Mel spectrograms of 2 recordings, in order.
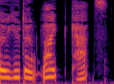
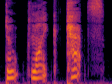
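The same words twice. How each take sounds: First: Put-on higher, conciliatory storybook girl; apologetic realisation. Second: Slow, higher-pitched indignant echo; indignant cry. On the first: Alice apologising to the mouse, higher conciliatory voice. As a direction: say it as a dawning realisation. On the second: Mouse echoes Alice's words, slow indignant cry. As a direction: repeat it slowly, affronted. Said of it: "cried the mouse". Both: A narrator's reading.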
